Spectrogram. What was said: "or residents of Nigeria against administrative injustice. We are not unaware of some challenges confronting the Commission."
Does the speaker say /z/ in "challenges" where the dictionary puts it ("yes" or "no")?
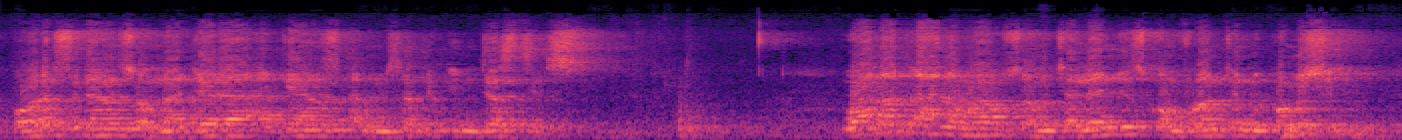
no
